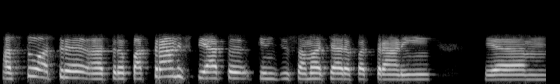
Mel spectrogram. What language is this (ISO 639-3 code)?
san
